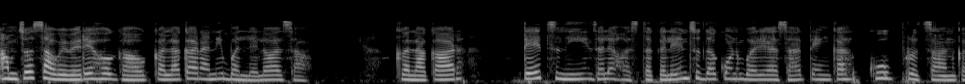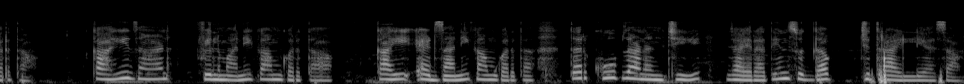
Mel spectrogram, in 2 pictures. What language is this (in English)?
Konkani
